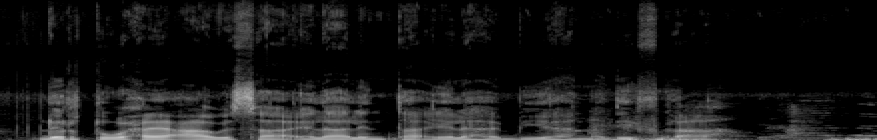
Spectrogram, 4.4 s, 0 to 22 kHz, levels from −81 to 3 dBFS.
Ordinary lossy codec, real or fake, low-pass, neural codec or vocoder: none; real; none; none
